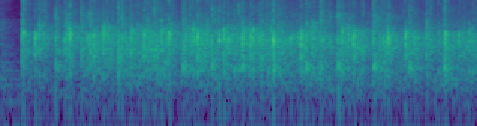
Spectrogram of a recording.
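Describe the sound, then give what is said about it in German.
An audience at a church service applauds two young men steadily, many hands clapping in a dense, continuous patter that starts abruptly and stays fairly loud throughout, with no voices standing out. “Jungs, das ist euer Applaus.”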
